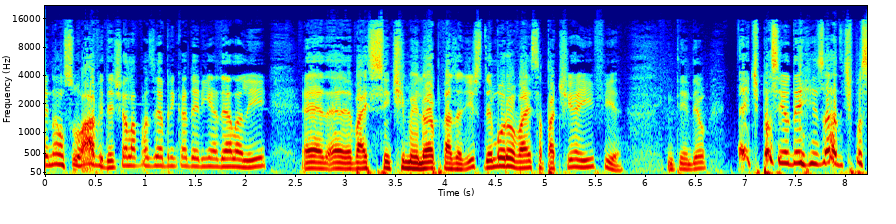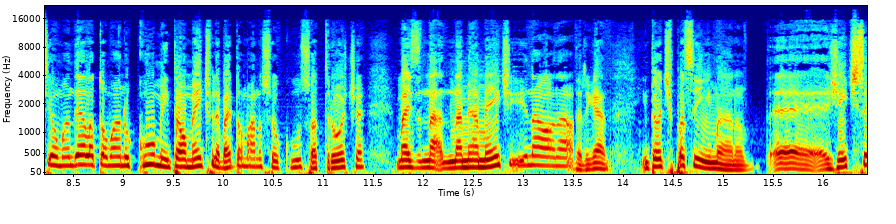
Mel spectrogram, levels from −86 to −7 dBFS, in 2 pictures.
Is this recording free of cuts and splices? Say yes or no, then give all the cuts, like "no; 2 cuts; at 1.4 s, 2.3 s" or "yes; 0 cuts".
no; 2 cuts; at 6.8 s, 13.5 s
